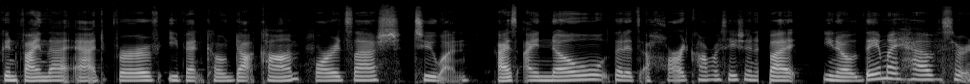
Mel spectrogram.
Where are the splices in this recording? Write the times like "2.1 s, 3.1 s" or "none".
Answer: 4.9 s, 7.6 s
